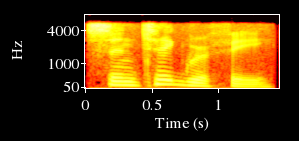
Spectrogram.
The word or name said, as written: scintigraphy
